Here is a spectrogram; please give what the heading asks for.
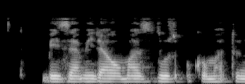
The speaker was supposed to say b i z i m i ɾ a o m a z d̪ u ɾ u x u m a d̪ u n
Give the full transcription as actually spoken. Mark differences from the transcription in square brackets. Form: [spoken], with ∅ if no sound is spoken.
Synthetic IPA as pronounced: b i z [a] m i ɾ a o m a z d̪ u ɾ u [k] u m a [t̪] u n

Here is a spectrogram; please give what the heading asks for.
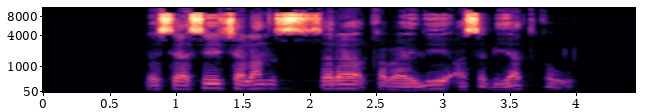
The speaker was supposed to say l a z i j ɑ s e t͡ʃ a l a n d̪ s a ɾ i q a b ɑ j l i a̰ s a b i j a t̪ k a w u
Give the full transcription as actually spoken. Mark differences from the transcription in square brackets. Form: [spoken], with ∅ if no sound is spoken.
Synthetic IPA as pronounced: l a [s] i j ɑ s [i] t͡ʃ a l a n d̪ s a ɾ [a] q a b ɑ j l i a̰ s a b i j a t̪ k a w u

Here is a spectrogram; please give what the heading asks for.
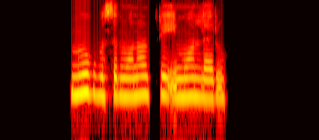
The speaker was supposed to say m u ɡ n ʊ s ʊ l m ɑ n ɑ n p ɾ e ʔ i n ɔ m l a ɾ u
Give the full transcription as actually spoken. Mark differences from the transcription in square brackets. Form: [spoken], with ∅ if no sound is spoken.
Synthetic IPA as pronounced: m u ɡ [m] ʊ s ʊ l m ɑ n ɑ n p ɾ e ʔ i [m] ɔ [n] l a ɾ u

